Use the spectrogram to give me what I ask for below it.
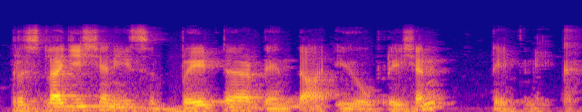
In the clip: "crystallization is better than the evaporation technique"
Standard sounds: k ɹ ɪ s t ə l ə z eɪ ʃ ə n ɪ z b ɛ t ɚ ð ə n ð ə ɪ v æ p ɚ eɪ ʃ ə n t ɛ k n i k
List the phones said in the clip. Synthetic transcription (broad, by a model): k ɹ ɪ s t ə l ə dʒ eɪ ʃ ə n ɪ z b ɛ t ɚ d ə n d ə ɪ ɔ p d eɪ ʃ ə n t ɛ k n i k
